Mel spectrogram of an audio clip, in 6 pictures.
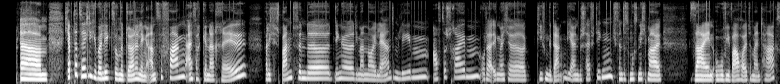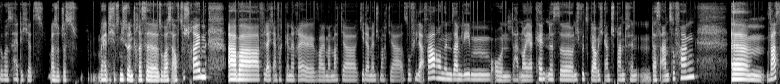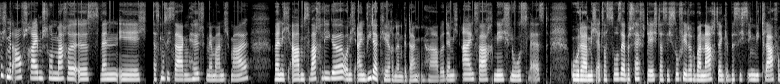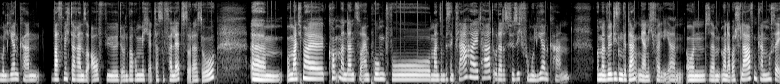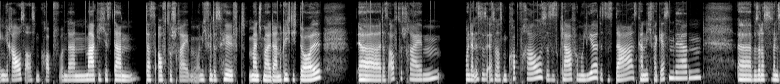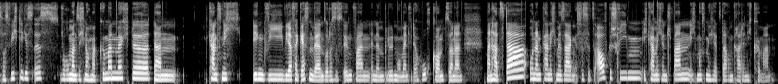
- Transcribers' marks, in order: distorted speech; other background noise; stressed: "einfach nicht loslässt"; drawn out: "wo"; tapping
- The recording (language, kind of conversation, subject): German, advice, Was kann ich tun, wenn ich nachts immer wieder grübele und dadurch nicht zur Ruhe komme?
